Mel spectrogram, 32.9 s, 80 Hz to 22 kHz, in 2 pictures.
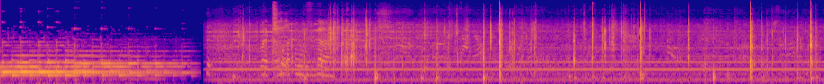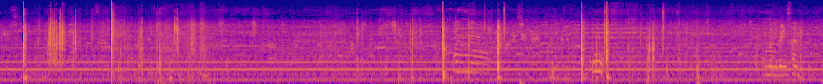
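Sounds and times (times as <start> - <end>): electrical hum: 4.1 - 32.9
laptop parts clicking: 4.6 - 20.3.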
